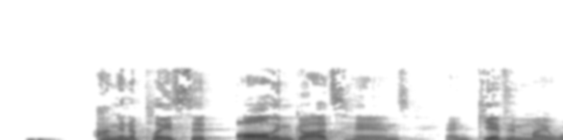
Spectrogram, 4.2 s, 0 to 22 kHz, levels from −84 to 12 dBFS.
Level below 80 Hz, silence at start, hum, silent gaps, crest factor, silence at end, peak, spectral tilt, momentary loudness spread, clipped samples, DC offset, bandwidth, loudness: -68 dBFS; 0.2 s; none; 0.50-0.70 s; 20 dB; 0 s; -4 dBFS; -4.5 dB/octave; 23 LU; under 0.1%; under 0.1%; 11.5 kHz; -22 LUFS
